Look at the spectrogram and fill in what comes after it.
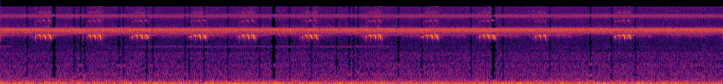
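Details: At night, crickets give steady pulsed chirps around two per second against a continuous shrill trill, backed by a constant low rumble.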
